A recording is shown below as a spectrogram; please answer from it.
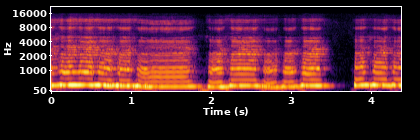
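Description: A woman humming a tune with closed lips into a handheld microphone: three held phrases, broken by short breaks about two seconds in and just before the end.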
